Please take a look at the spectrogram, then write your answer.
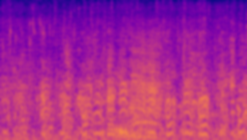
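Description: A group of ducks quacks continuously close by, a busy overlapping chatter of calls with no pauses.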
